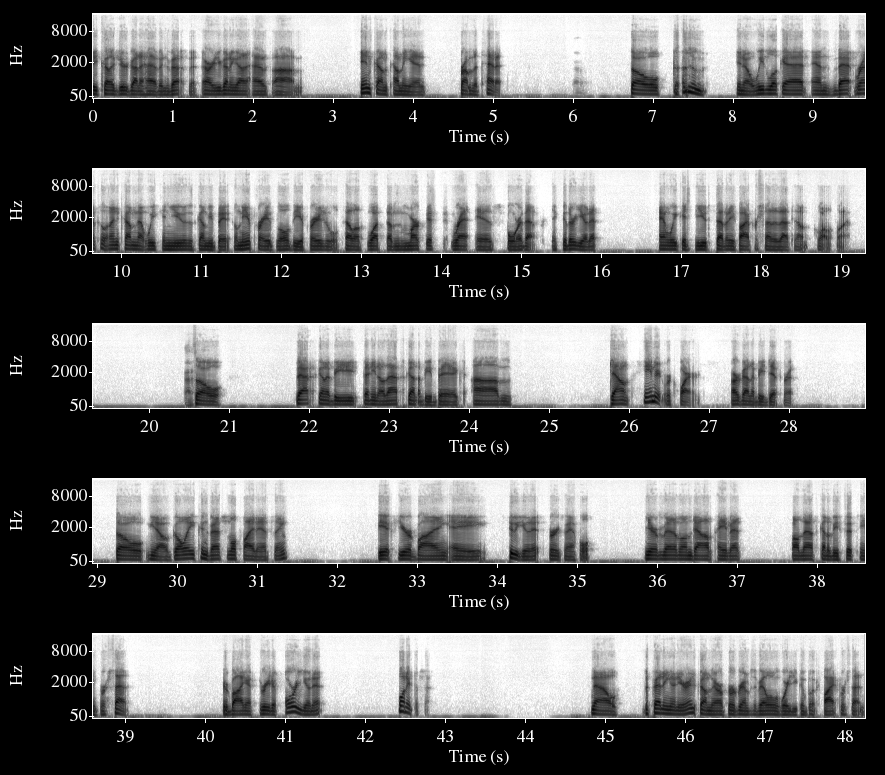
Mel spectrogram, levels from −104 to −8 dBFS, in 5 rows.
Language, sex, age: English, male, 30-49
